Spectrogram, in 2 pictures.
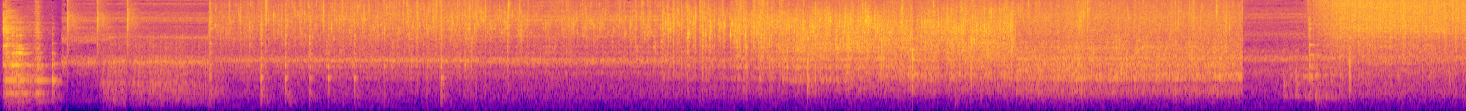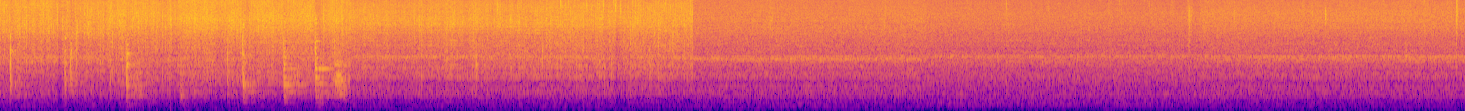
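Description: Food sizzling in a frying pan as sliced onions fry in butter and oil, with scrapes and taps from a wooden spoon stirring them. The sizzle breaks off briefly about twelve seconds in, and drops to a quieter level about twenty-one seconds in.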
